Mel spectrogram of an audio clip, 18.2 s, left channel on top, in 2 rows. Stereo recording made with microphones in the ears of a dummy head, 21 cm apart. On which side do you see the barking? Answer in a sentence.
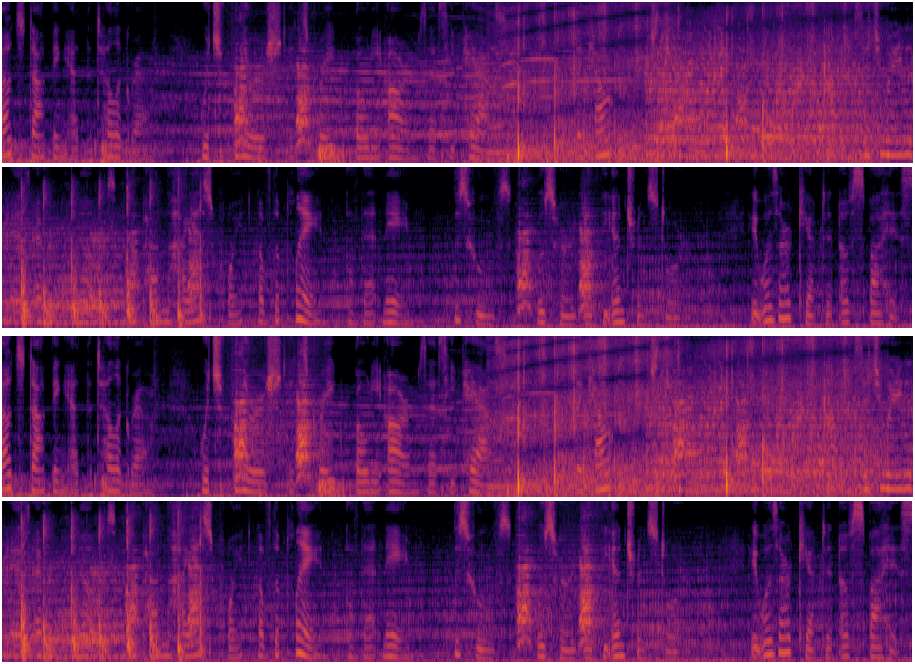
You can hear the barking on the right.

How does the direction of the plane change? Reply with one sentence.
In this clip you hear the plane move from left to right.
